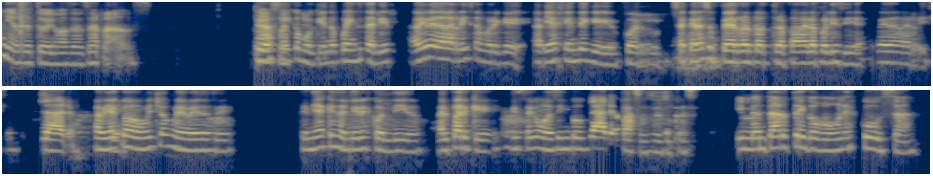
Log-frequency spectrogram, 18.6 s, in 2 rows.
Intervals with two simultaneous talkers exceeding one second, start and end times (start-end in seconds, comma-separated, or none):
none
